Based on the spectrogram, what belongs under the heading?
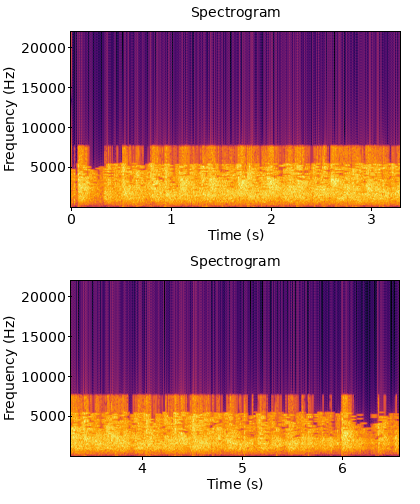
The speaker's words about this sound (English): Let's bring them back in for a second and give them a round of applause.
